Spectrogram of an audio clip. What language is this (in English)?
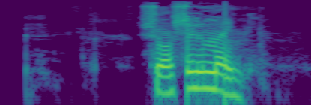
Uzbek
